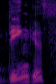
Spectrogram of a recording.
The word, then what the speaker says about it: Dingus: And that's going to be caught by Jackson Dingus. Is that how to say his name? That Dingus? Is correct.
